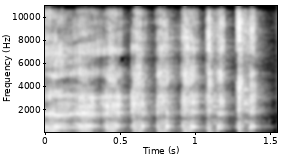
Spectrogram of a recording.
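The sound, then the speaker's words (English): A voice imitates a character breaking into a coughing fit: a rapid run of about seven harsh, loud, strained coughs tumbling one after another, with no talking. “And then he has to break out into coughs.”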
